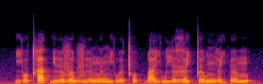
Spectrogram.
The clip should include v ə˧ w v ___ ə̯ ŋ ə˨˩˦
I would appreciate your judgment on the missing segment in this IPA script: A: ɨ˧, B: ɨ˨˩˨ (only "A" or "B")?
B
